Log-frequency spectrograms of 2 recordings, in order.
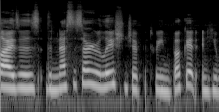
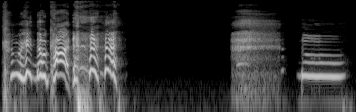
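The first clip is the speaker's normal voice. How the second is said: high, loud, laughing cut; laughing protest; 10 semitones higher, 4 dB louder, much slower than usual. Real, not acted. Streamer laughs at a bad result, high call of cut.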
